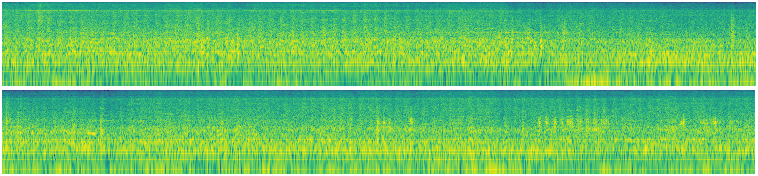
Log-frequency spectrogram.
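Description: Liliputbahn miniature railway train running along the track, heard from aboard an open carriage: a steady rumble of wheels on rails with occasional clickety-clack clicks over the rail joints.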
